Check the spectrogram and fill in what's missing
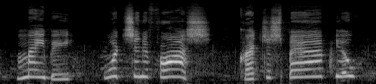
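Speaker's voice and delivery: rough, raspy, very high falsetto. Narrator reading the little creature's reply: rough, oddly high, almost falsetto voice. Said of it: "as rough as he'd expected, but oddly high, almost falsetto".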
